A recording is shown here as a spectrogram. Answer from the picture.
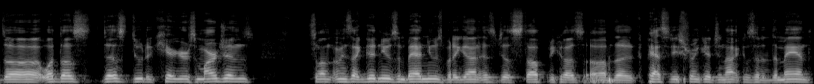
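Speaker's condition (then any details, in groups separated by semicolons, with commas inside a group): No condition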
